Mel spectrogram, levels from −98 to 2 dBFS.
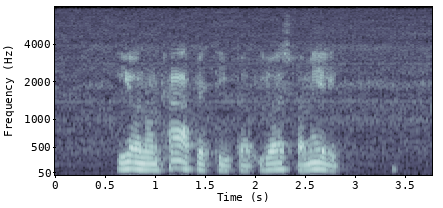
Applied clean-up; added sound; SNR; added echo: none; Domestic sounds, home sounds; 19 dB; reverberation time 0.1 s.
